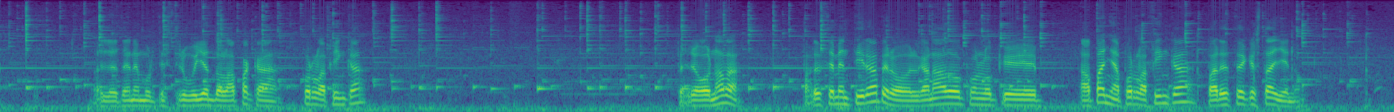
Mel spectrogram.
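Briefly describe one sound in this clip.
A man speaks outdoors.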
